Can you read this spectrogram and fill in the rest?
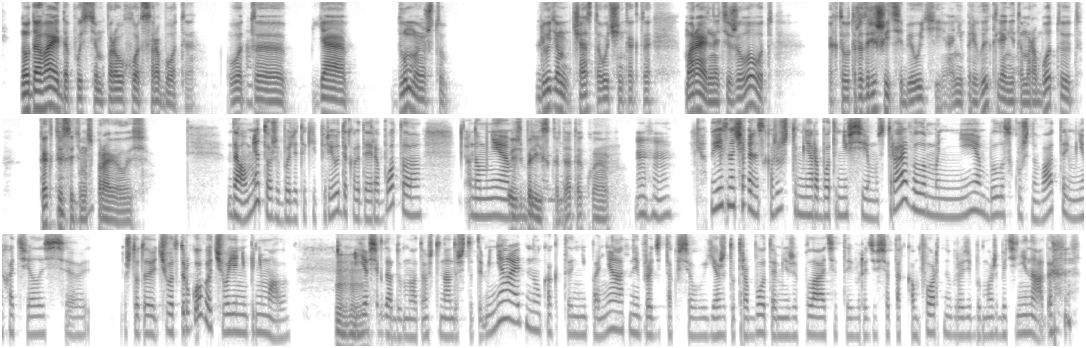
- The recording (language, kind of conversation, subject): Russian, podcast, Что вы выбираете — стабильность или перемены — и почему?
- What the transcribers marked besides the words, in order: tapping; chuckle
